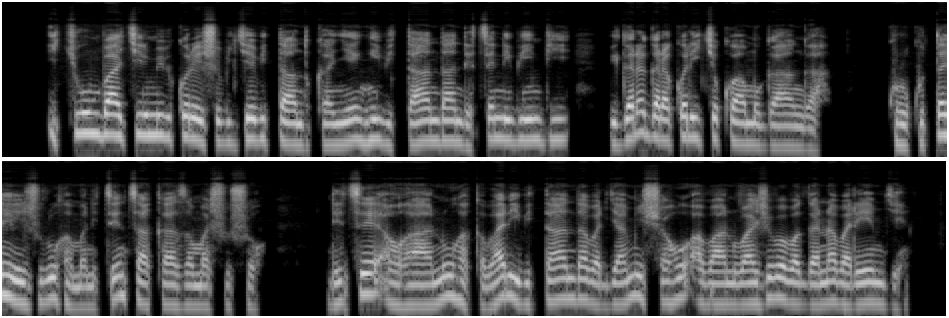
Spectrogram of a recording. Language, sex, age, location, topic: Kinyarwanda, male, 18-24, Kigali, health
